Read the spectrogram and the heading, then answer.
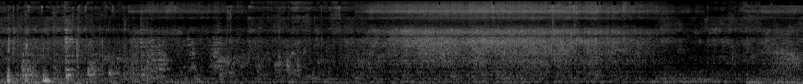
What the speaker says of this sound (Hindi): यहाँ पर मैंने अंडा फ्राई करना शुरू कर दिया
